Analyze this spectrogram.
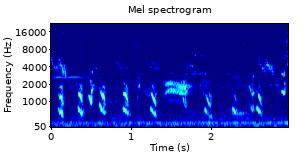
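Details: Rapid chattering from an Irani teetar, a francolin: clipped notes that drop in pitch, delivered in quick doubled bursts, with one longer nasal note midway and a faint hum underneath.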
